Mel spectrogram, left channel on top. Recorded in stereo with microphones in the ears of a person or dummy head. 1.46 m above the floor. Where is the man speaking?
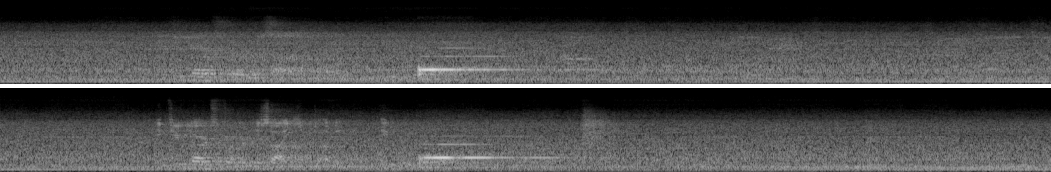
40° right (ahead or behind), 1.8 m.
